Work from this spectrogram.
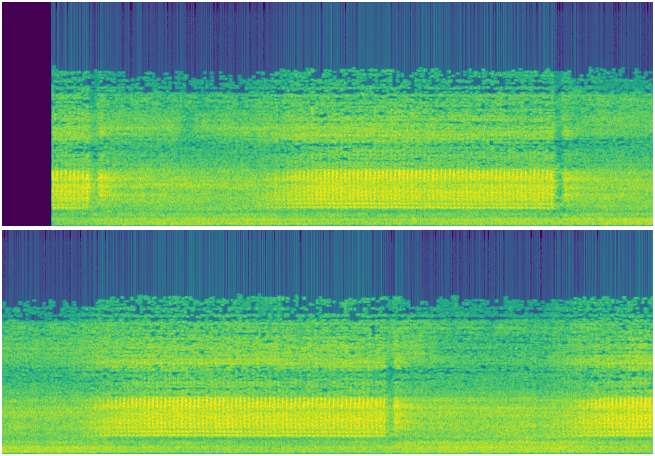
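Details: Yellowbelly cicada (Psaltoda harrisii) high up in a tree behind beach sand dunes in Northern NSW, Australia, on a windy day; unbroken loud buzzing drone whose tone shifts every two to three seconds, over a steady rush of wind.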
